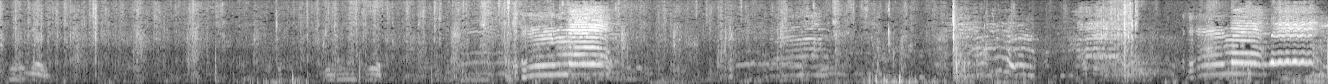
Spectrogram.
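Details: Goats at a farm in Ajmer, Rajasthan, giving loud, wavering, quavering bleats in several bursts, some long and drawn out, with people talking between and over the calls.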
